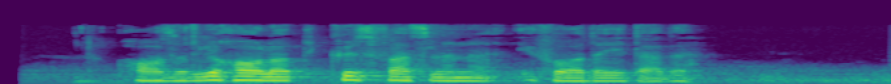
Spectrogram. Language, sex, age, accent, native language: Uzbek, male, 25-34, Andijon, Uzbek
